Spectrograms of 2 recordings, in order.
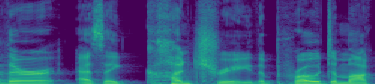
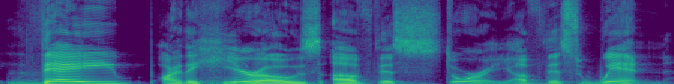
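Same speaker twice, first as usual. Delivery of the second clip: ordinary talk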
